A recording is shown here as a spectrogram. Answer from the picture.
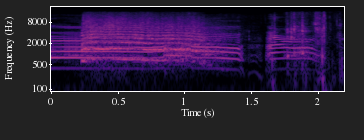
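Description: A man's long, steady-pitched scream as an elephant's trunk grabs him. It cuts off about a second and a half in, and a few short sounds follow.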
